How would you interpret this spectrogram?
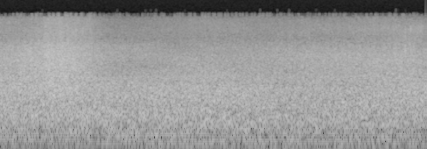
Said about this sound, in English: I wanted to describe the sea for you, but every time I face this blue, astonishing vastness, I can't find the words. So I just stare at it and listen.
